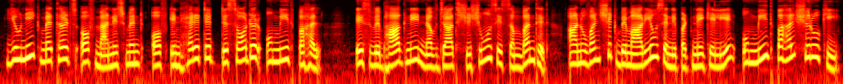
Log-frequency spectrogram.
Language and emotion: Hindi, neutral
